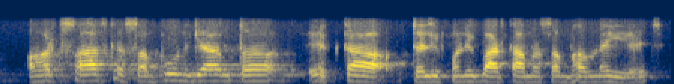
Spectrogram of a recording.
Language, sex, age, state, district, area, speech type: Maithili, male, 45-60, Bihar, Madhubani, rural, conversation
